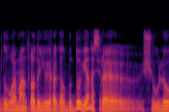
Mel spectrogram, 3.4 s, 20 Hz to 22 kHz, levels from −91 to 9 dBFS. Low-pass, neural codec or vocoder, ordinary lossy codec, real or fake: 7.2 kHz; none; Opus, 32 kbps; real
